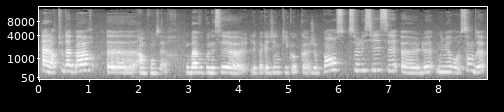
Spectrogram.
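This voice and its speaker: A woman's voice: on the high side, fairly even intonation, a little slow, vocal fry, a bit bright. A woman casually reviewing makeup products in a chatty, rambling, hesitant way. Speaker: beauty vlogger. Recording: echoey room with hiss.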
